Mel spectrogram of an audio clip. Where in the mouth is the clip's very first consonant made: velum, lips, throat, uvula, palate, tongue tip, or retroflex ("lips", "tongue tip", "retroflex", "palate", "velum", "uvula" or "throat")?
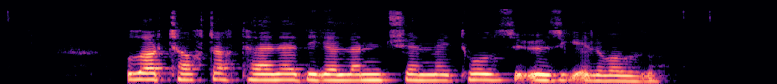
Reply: tongue tip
